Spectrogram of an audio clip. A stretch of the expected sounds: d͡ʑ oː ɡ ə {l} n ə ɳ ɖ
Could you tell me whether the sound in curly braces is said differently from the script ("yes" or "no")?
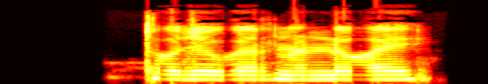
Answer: yes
